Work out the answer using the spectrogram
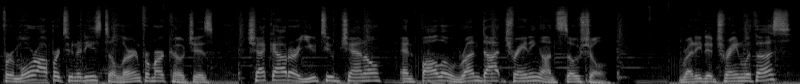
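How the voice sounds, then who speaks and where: A man's voice: on the high side, animated, normal speed. A man reading a scripted podcast outro in an upbeat, promotional manner. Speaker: podcast announcer. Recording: faint music behind voice.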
